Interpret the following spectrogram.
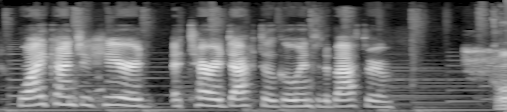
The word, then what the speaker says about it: pterodactyl: Why can't you hear a pterodactyl go into the bathroom? Go on. The P is silent.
